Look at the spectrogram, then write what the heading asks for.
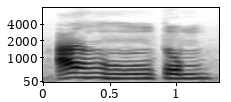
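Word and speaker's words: أنتم: এবং কি এটা আন হবে না, এটা আং হবে।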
